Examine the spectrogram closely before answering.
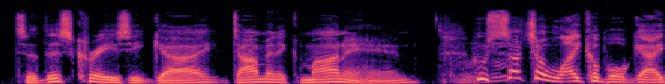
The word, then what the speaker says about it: Monaghan: All right, episode 9, actor Dominic and part-time Hobbit Dominic Monaghan. He's full-time. Monaghan? Yeah, he's full-time. Monaghan. The G is silent. No G in there.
